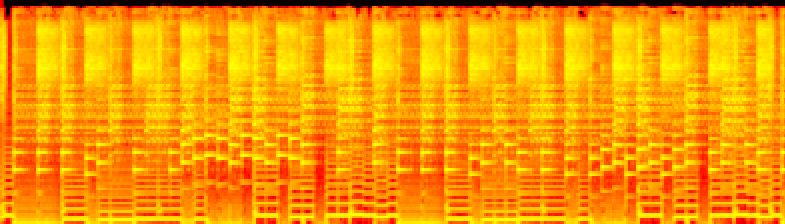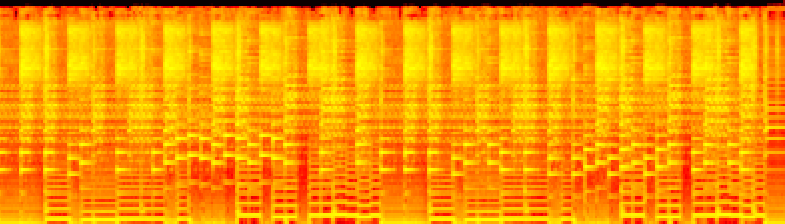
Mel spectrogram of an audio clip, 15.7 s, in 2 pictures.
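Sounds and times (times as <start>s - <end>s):
short disco chiptune: 0.1s - 15.6s.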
